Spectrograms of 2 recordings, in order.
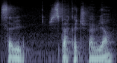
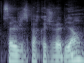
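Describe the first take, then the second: First: It is said in a deep, smooth voice. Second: It is said in an ordinary voice.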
